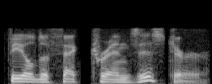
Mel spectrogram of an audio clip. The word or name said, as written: field-effect transistor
